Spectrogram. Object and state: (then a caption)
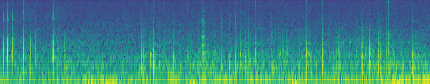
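Hollow mercury glass Christmas bauble. Long red nails tap a hollow, palm-sized, antique-style silvered mercury glass Christmas bauble with a metal cap, resting on cloth. The clip is quiet, with short, sharp clicks falling at an irregular pace over a steady low hum.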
